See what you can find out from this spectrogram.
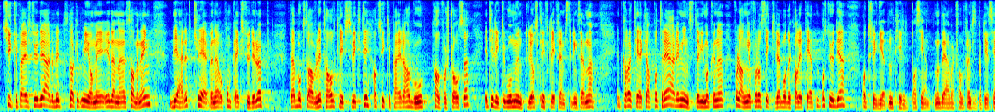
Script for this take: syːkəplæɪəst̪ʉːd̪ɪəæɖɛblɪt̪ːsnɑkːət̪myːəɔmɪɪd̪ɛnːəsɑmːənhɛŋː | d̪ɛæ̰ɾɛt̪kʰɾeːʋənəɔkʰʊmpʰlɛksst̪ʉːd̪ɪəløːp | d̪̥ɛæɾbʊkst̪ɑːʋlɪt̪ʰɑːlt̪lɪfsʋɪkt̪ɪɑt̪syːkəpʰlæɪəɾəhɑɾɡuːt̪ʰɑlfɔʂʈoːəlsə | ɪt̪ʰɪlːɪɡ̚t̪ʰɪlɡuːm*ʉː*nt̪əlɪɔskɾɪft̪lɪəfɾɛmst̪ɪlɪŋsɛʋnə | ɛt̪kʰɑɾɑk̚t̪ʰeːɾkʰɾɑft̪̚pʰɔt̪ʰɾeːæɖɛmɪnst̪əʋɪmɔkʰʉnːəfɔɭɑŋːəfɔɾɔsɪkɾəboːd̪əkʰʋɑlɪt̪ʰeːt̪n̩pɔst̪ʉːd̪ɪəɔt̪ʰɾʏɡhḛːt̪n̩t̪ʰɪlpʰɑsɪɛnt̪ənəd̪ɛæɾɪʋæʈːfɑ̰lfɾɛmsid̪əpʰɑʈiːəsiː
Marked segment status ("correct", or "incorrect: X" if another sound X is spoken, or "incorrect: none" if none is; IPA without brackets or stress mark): incorrect: ʉ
